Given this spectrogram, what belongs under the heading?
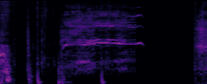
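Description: A Minecraft horse gives a clear, mid-pitched whinny with a wavering tone, held for about a second, set between short game clicks and followed by a pause of silence.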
